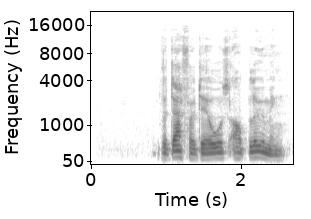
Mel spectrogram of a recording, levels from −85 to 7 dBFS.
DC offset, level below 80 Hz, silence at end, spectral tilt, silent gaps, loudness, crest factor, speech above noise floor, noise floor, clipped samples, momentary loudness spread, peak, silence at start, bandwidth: under 0.1%; -84 dBFS; 0.15 s; -5 dB/octave; none; -34 LUFS; 22 dB; 37 dB; -71 dBFS; under 0.1%; 6 LU; -14 dBFS; 0.95 s; 16 kHz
